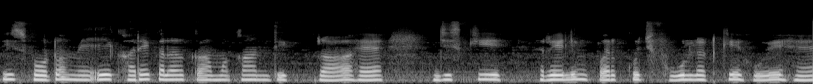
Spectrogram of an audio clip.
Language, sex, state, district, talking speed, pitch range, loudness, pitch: Hindi, female, Uttar Pradesh, Shamli, 140 wpm, 205-225 Hz, -14 LUFS, 210 Hz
